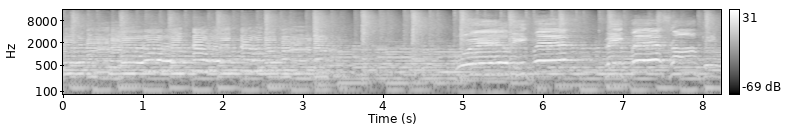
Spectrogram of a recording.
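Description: Rhythm and blues trio playing an instrumental passage: a saxophone lead with notes that slide up into long held tones about five, six and seven seconds in, over a repeating upright-piano bass figure and a steady snare-drum beat.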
